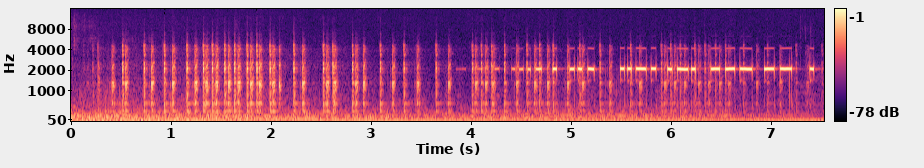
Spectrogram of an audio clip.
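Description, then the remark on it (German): Rapid mechanical clicking gives way to a steady high-pitched Morse code radio beep, pulsing on and off in short and longer bursts, fairly loud, with no one speaking; the transmission is calling the coast station at Land's End in Cornwall, England. “Ich kenne sowohl das Morse-Alphabet als auch die gebräuchlichen Wellenlängen. Wir rufen die Küstenstation von Land's End in Cornwall, England.”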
